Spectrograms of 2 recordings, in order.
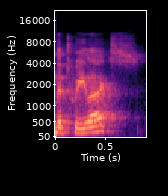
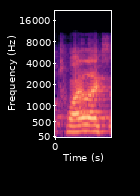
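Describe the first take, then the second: First: "Twi'leks" with first vowel like "ee"; "TWEE-leks" pronunciation. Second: "Twi'leks" with first vowel like "eye"; "TWY-leks" pronunciation. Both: Shown as a demonstration. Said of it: "I've heard it pronounced both".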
